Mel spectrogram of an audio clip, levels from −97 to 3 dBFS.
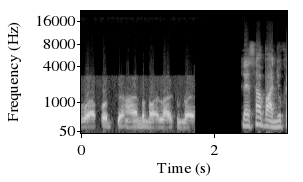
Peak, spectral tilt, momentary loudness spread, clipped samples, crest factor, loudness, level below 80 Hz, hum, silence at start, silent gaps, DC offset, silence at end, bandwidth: -8 dBFS; -5.5 dB/octave; 6 LU; under 0.1%; 14 dB; -22 LUFS; -66 dBFS; none; 0 s; 2.03-2.15 s, 2.28-2.32 s; under 0.1%; 0 s; 9 kHz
